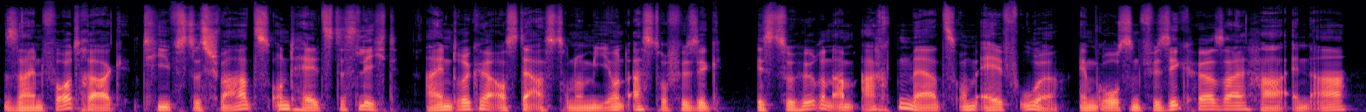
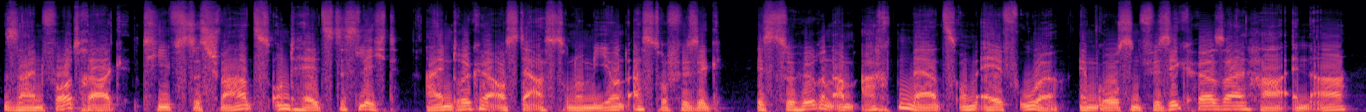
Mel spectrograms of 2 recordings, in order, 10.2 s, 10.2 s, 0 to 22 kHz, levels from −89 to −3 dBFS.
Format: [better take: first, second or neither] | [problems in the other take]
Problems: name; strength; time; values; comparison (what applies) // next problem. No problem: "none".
first | distortion; heavy; 6 dB below the speech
